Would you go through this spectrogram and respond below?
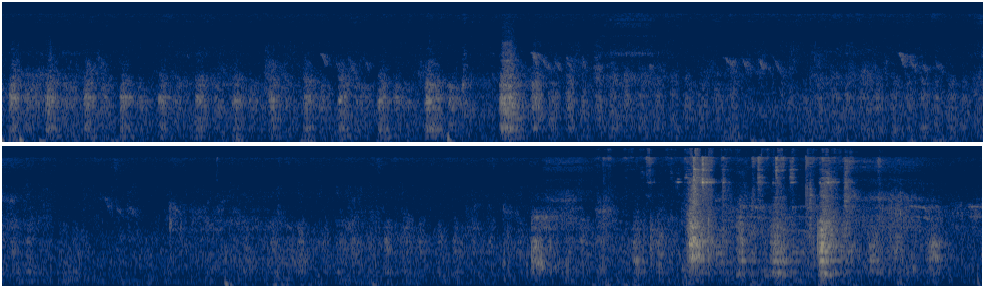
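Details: Raven, one of two Alaskan Malamutes named Moose and Raven, pants after playing outdoors: quick breathy puffs roughly once a second, irregular in spacing, with faint thin bird whistles and a few sharp knocks later on.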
